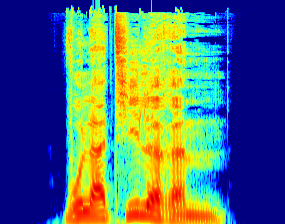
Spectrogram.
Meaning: strong dative masculine/neuter singular comparative degree of volatil
- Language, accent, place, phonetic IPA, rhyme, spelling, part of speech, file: German, Germany, Berlin, [volaˈtiːləʁəm], -iːləʁəm, volatilerem, adjective, De-volatilerem.ogg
